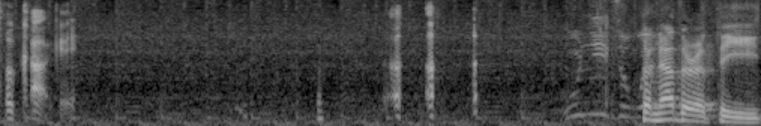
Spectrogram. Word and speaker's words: Hokage: It's Hokage.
